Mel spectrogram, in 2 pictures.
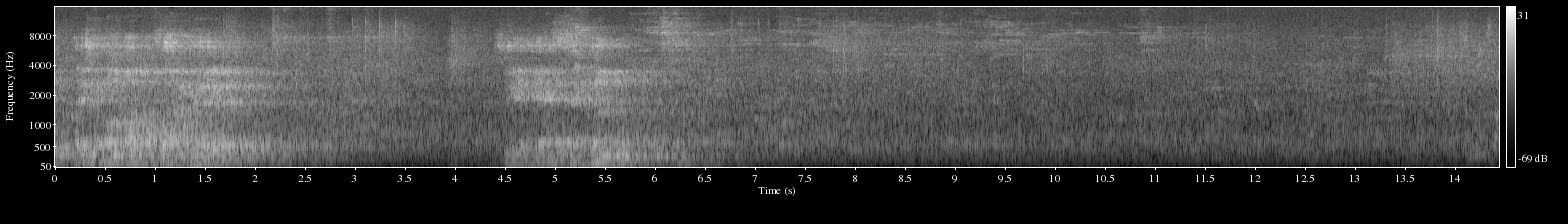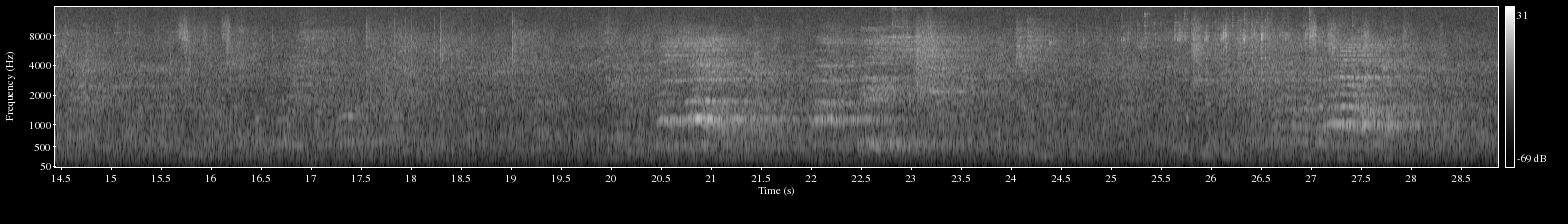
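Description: A drum corps plays a march in a large echoing hall.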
